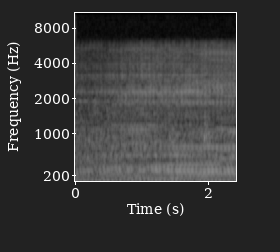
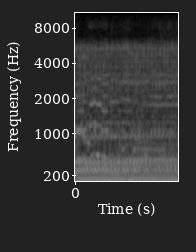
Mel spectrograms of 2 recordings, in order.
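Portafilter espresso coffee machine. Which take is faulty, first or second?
first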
